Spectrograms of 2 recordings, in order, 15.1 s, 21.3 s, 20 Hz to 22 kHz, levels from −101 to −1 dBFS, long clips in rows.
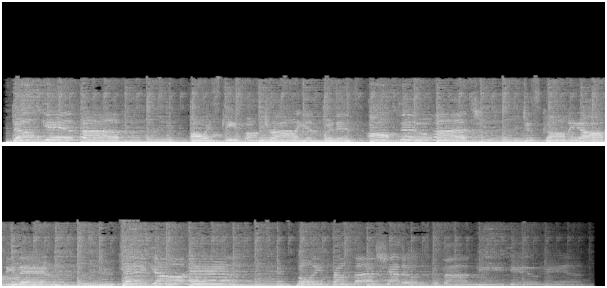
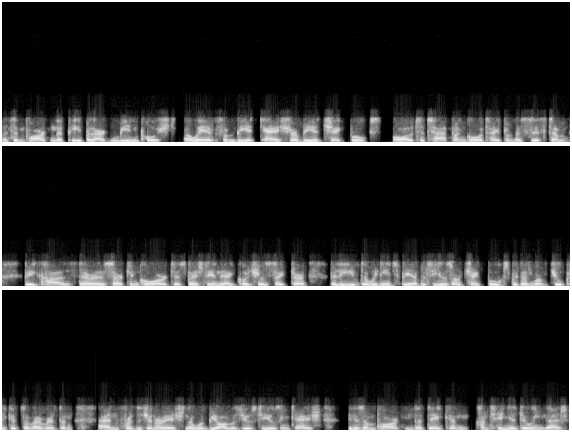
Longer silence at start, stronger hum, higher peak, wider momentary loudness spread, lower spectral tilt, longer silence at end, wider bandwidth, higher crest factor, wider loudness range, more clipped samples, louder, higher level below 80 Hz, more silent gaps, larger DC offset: about the same, 0.05 s vs 0 s; neither; about the same, 0 dBFS vs 0 dBFS; first, 12 LU vs 5 LU; second, -5 dB/octave vs -9.5 dB/octave; first, 0.35 s vs 0.05 s; first, 11 kHz vs 4.1 kHz; about the same, 16 dB vs 16 dB; first, 7 LU vs 2 LU; neither; about the same, -17 LUFS vs -16 LUFS; first, -24 dBFS vs -56 dBFS; neither; neither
